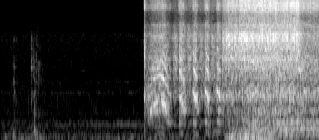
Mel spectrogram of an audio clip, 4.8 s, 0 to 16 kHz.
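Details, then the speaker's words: Honda Accord CB7 test car, just acquired, with stored fault codes: brief crank, then ragged, uneven, sputtering run settling toward idle, seems okay when revved. Rough start and idle; cause not yet found. "Yeah. That sounded terrible. But hey, it runs. Rev it up a little bit. Yeah. Seems to run okay."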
